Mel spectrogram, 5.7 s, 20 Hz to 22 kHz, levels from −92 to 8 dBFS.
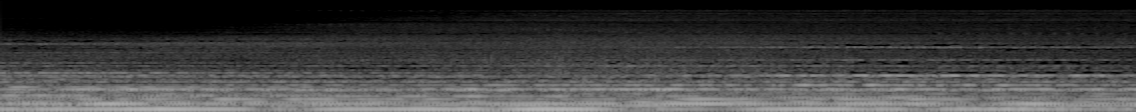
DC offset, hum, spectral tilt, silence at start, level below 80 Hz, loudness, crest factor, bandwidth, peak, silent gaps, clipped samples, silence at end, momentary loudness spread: under 0.1%; none; -8 dB/octave; 0 s; -42 dBFS; -30 LUFS; 12 dB; 8.6 kHz; -18 dBFS; none; under 0.1%; 0 s; 4 LU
